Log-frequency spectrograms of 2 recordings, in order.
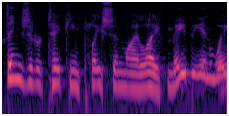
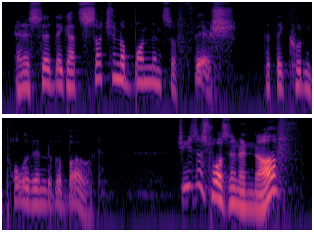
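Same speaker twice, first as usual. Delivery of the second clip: usual speaking voice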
